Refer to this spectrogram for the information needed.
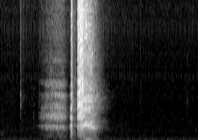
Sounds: Sneeze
